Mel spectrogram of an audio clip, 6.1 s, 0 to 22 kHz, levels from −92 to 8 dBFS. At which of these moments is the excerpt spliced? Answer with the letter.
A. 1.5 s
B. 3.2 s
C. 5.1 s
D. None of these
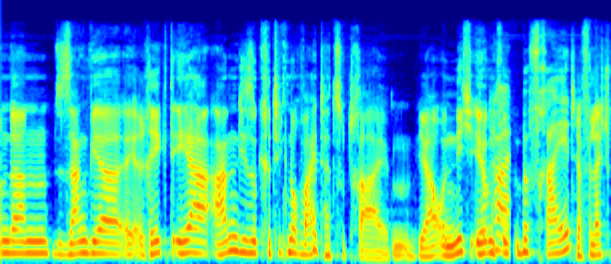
C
